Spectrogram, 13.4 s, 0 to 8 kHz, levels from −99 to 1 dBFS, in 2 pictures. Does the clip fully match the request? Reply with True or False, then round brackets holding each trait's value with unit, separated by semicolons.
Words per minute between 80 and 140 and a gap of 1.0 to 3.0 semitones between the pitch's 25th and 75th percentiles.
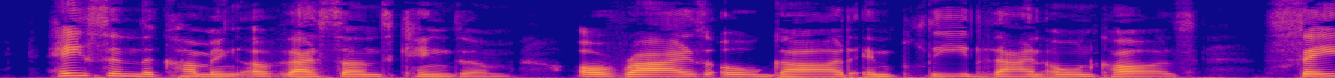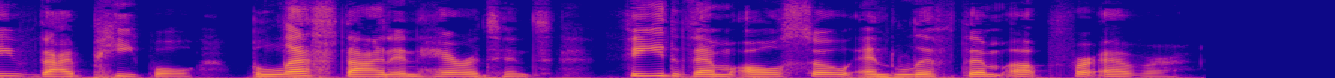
True (135 wpm; 2.7 semitones)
